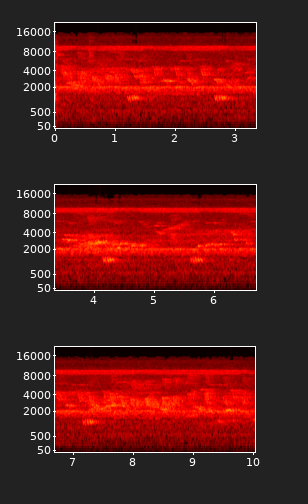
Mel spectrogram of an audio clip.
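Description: Birds chirping: a short clear note repeating about every one and a half seconds over many faint, quick chirps, with a steady high-pitched hum underneath.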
